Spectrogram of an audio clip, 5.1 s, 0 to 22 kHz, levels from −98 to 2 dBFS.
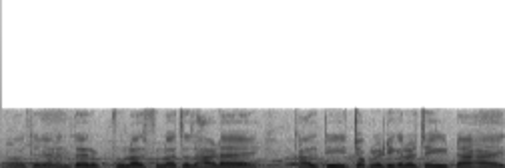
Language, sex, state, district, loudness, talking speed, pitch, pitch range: Marathi, male, Maharashtra, Mumbai Suburban, -13 LUFS, 130 wpm, 130 Hz, 125-135 Hz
